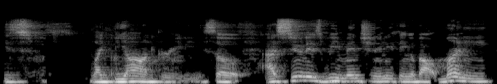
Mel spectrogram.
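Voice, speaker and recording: A man's voice: medium pitch, normal speed, darkish tone, low-quality recording. A man hosting an investigative show, narrating and explaining findings to a guest. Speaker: scam investigator and show host.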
